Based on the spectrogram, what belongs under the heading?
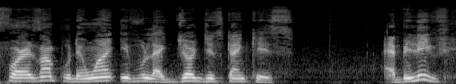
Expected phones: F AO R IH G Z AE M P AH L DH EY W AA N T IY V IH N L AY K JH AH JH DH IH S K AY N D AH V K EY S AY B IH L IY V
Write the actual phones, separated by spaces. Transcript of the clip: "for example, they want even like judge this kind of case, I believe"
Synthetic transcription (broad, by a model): F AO R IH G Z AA M P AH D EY W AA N IY V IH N L AY K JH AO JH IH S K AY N K EY S AY B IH L IY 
